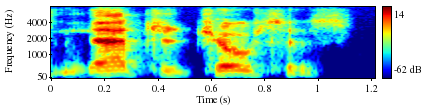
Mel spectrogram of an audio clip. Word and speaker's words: Natchitoches: No, it's Natchitoches. Yeah, Massachusetts. going down to It's spelled Natchitoches.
